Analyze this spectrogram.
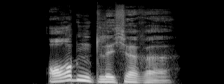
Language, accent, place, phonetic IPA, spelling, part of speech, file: German, Germany, Berlin, [ˈɔʁdn̩tlɪçəʁə], ordentlichere, adjective, De-ordentlichere.ogg
- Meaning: inflection of ordentlich: 1. strong/mixed nominative/accusative feminine singular comparative degree 2. strong nominative/accusative plural comparative degree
